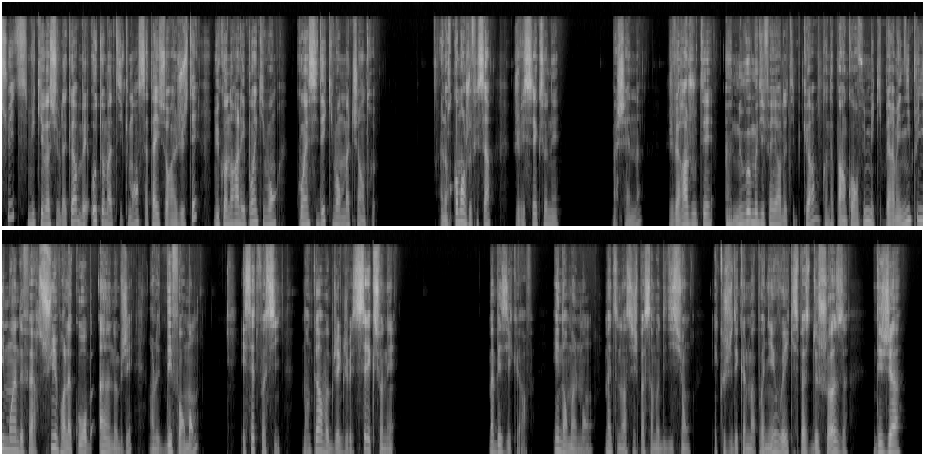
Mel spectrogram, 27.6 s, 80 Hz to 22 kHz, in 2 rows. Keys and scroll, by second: 22.9 Tab, 24.7 g.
